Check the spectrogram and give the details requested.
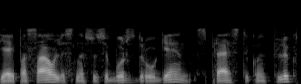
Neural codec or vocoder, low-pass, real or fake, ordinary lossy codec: none; 5.4 kHz; real; MP3, 32 kbps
